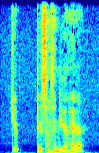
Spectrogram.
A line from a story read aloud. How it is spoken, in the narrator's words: couldn't help but laugh, my smile being so big it nearly hurt my face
